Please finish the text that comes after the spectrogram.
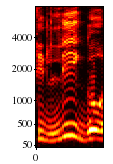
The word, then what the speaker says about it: Leagoo: Aujourd'hui, on va tester une nouvelle marque sur JG qui vient d'arriver, c'est le Ligo. Oui, Lead 7. Non, ça s'écrit pas comme un Lego, c'est Ligo L2O avec le Ligo Led 7 qui a la particularité d'avoir une batterie énorme de 4500 mamp.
